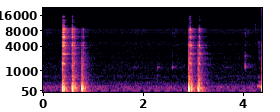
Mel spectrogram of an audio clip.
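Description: Stainless steel measuring cup clinking against a glass mixing bowl as peanut butter is scraped and knocked out of it: a quick run of about three ringing knocks shortly after the start, and two or three more near the end.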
